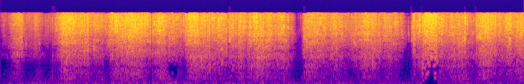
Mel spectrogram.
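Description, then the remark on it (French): Continuous crunching and crackling of dry leaves under people's footsteps in the Bois des Hâtes woods at Saint-Avertin, loud, with brief pauses between steps and no voices. “Ou les pas des gens sur les feuilles.”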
